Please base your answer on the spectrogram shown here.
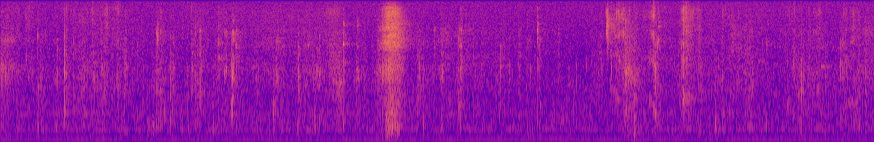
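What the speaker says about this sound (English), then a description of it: "there's just so much chewing" Chicken nuggets are chewed close to the mic during a mukbang eating challenge, giving soft, irregular wet crunches and smacks over a steady low hum, with one louder bite midway.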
